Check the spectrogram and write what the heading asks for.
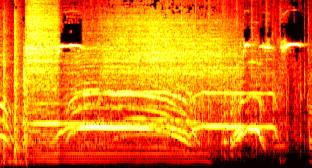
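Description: Live rock band of electric guitars, bass and drums hitting a final chord and letting it ring for about three and a half seconds, with bending, wavering guitar notes over it, then fading out near the end: the close of a song.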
